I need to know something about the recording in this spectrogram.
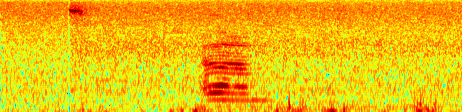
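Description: Steady outdoor background hiss, with a brief spoken "um" about a second in.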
